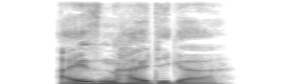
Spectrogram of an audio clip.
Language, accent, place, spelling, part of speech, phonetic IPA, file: German, Germany, Berlin, eisenhaltiger, adjective, [ˈaɪ̯zn̩ˌhaltɪɡɐ], De-eisenhaltiger.ogg
- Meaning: 1. comparative degree of eisenhaltig 2. inflection of eisenhaltig: strong/mixed nominative masculine singular 3. inflection of eisenhaltig: strong genitive/dative feminine singular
